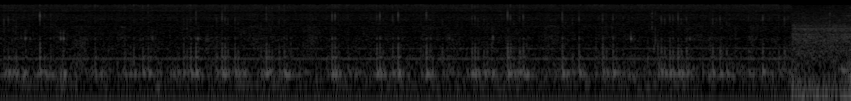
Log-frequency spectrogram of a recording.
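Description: Near silence: room tone with a faint steady hum and a few faint ticks.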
